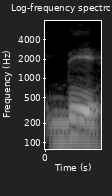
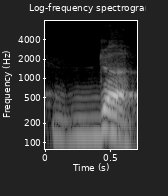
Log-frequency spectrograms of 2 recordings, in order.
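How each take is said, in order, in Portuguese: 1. O d é feito com a língua encostada nos dentes. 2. O d é feito com a língua curvada para trás. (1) "D no dente" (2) "com a língua encostando no céu da boca"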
